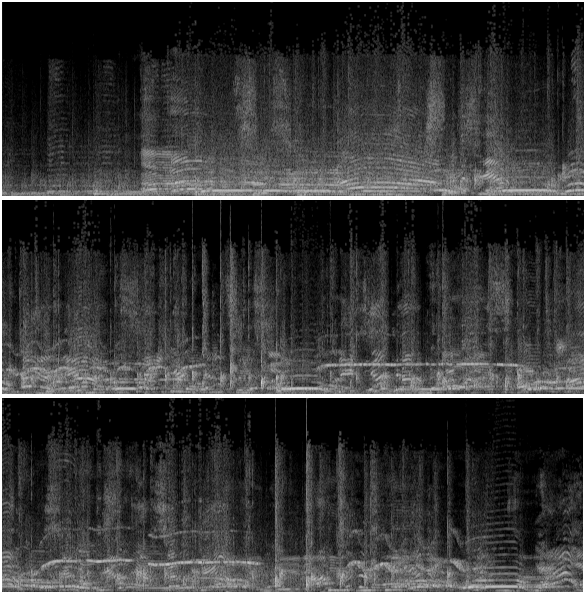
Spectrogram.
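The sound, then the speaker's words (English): A show audience erupts in sustained applause and cheering as guests are brought out, with overlapping whoops and excited voices rising over steady clapping for the whole stretch, loud and dense from start to finish. “Applause like that since I was on that bar stool with my legs on my head.”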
